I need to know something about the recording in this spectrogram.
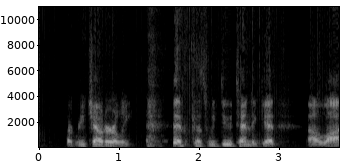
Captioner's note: laughs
